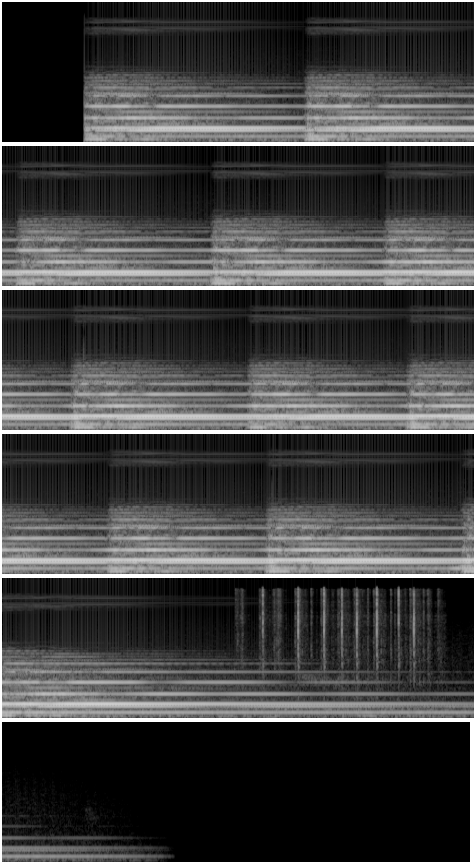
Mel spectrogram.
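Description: Produced intro music: a deep, bell-like chime struck about every two seconds over a steady held tone, each stroke with a light high tick. Near the end it fades away under a quick run of high ticks.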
